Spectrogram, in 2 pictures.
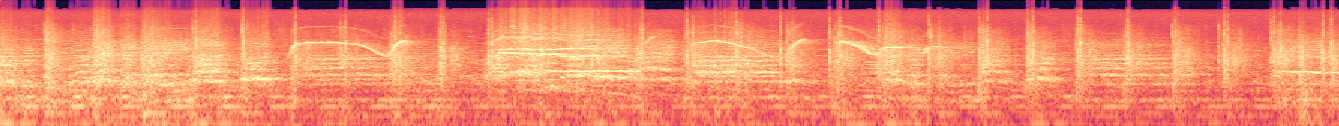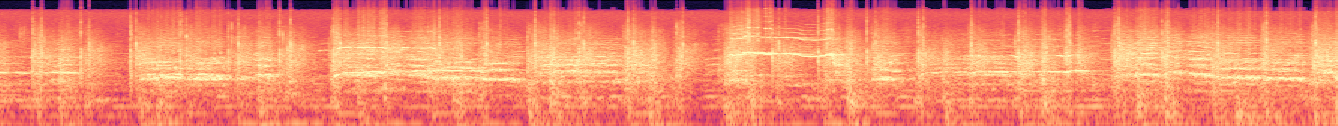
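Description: Lively Hungarian folk music played live on fiddles and double bass, with a crowd of dancers' voices singing along. High rising-and-falling shouts come over the music a few times, near the start, in the middle and near the end.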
